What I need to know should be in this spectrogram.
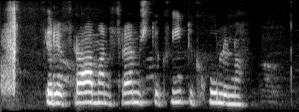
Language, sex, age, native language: Icelandic, male, 9, Icelandic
